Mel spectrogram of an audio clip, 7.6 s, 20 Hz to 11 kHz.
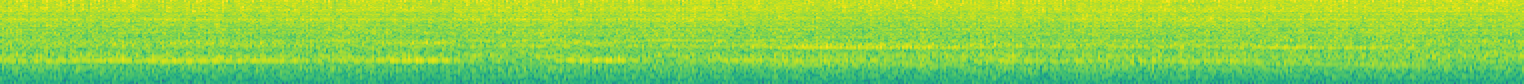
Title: e46 whining chirping sound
